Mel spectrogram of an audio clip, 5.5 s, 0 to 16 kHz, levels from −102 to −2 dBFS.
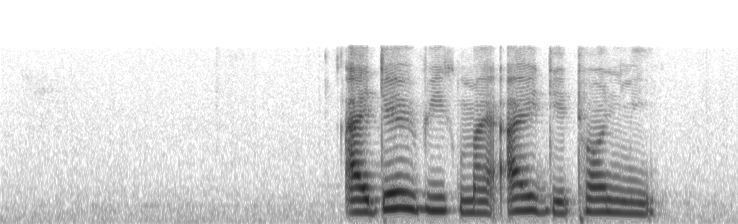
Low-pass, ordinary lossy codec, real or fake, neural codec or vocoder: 7.2 kHz; none; real; none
